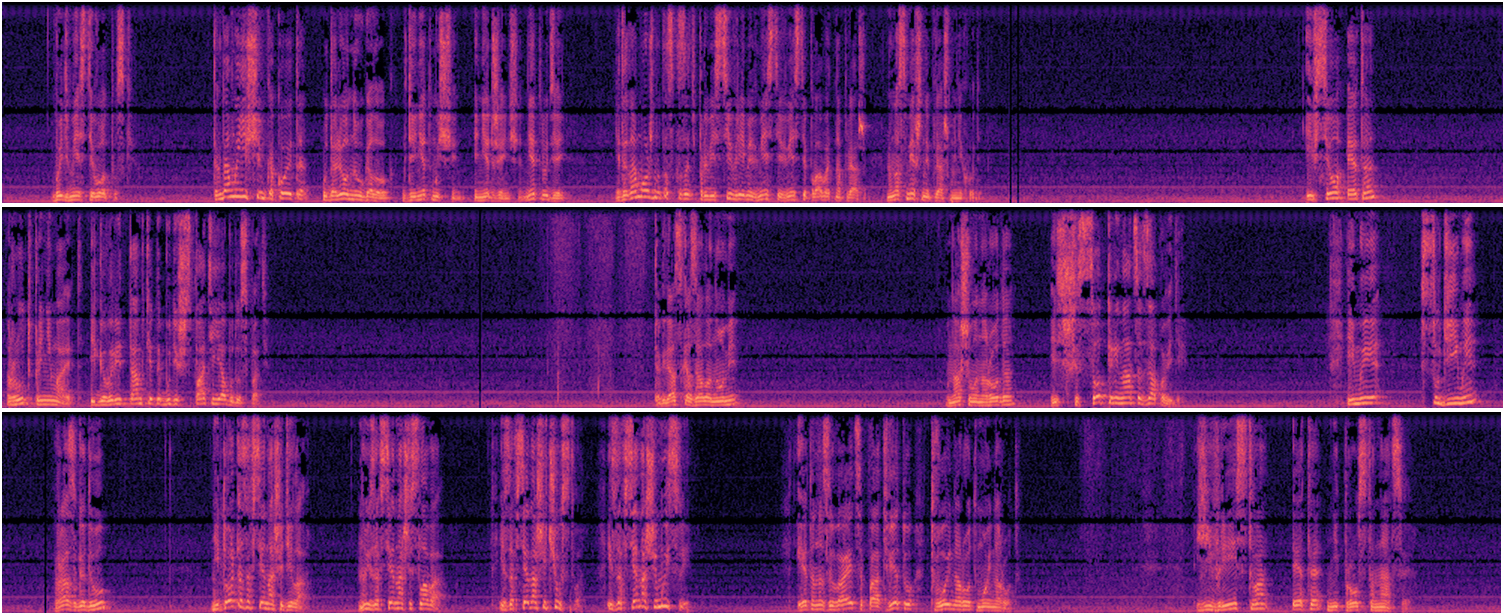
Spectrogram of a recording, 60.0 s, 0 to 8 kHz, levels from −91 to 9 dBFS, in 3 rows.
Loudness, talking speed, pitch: -17 LUFS, 105 wpm, 105 Hz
